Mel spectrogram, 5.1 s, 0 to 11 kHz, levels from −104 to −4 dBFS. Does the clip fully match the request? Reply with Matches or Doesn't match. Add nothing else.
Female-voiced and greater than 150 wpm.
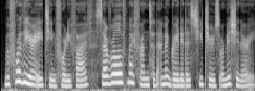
Matches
